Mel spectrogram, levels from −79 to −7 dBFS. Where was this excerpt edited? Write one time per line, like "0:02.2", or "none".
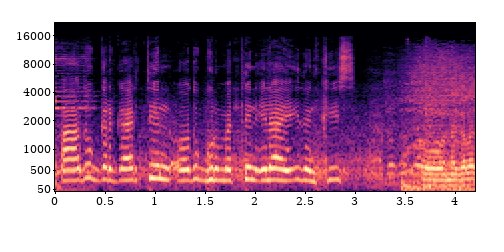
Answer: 0:03.2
